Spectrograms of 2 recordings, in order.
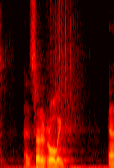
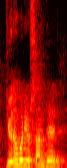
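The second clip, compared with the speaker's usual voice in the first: much higher, louder gossiping neighbour; mock complaining gopi; 11 semitones higher, 6 dB louder than usual. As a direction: tattle to the mother in a high, eager voice. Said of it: "they used to say".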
